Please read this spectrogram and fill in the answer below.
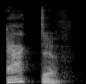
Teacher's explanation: Active 的 K 可以不用发音，两个辅音只用发后面。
